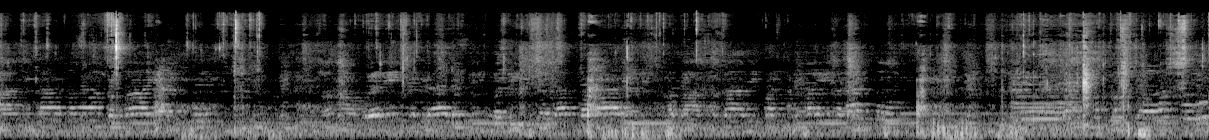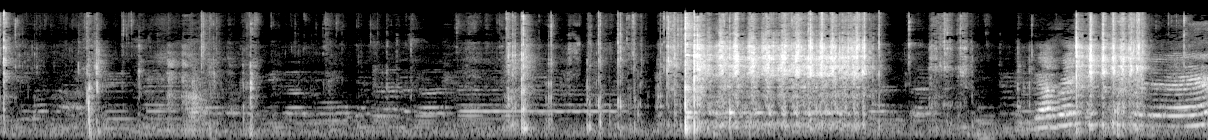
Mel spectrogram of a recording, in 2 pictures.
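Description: Glitter slime squelching and crackling as it is squeezed and pressed into its plastic jar, with small clicks, then two loud crackly bursts, about two seconds long, near the end. Faint background music runs underneath.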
